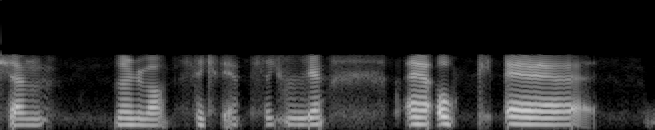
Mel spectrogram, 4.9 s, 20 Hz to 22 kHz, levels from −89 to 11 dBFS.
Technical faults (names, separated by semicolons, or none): Codec 2 vocoder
